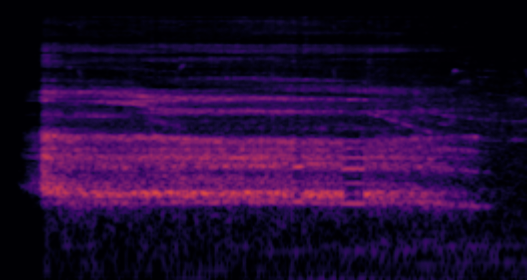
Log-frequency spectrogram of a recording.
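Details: Pelung rooster from Plered in Purwakarta Regency, crowing one sustained, full-bodied note. It starts abruptly, holds steady for about four seconds, then tapers and fades gradually. No other sounds stand out.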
